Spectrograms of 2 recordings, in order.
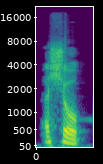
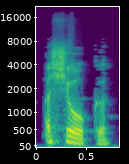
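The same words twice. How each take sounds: First: It is said the Hindi way. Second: It is said the Sanskrit way. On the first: "Hindi pronunciation" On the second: "Sanskrit pronunciation"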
